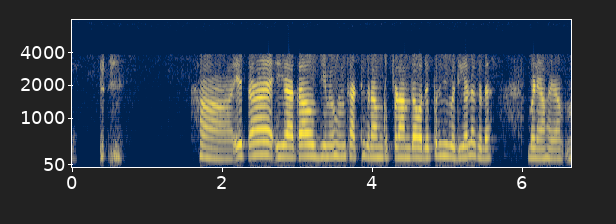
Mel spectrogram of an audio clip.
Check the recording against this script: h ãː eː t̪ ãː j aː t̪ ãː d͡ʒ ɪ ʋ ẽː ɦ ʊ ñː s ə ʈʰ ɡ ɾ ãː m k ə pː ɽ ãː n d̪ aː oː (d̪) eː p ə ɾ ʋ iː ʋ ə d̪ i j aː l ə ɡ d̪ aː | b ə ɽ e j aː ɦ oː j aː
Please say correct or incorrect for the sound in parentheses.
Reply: correct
